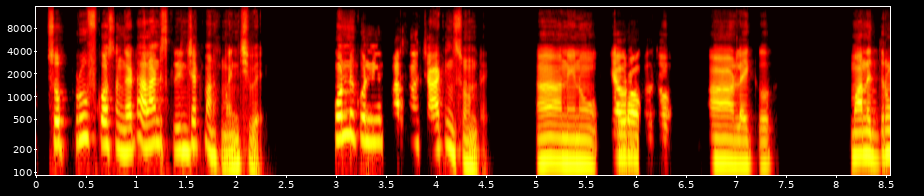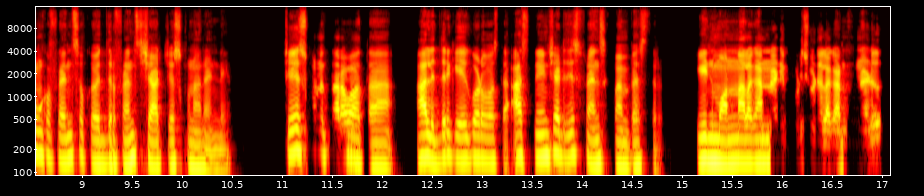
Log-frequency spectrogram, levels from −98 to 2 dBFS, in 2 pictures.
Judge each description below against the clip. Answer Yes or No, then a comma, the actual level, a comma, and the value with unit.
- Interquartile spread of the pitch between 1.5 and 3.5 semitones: No, average, 5.3 semitones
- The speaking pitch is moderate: Yes, medium, 150 Hz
